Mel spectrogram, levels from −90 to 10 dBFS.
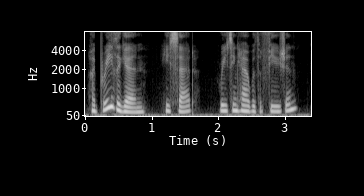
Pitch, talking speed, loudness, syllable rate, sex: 200 Hz, 160 wpm, -17 LUFS, 5.4 syllables/s, female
